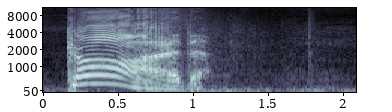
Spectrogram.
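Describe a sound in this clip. A heavy blow thuds.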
